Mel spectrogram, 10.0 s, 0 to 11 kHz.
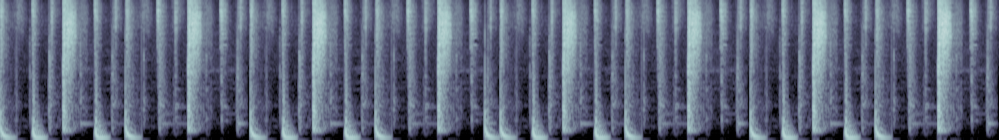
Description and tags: breakbeat hiphop A4 4bar 96bpm
Simple beat recorded from Octatrack, processed with Analog Heat. Four bars, 96 BPM. 4/6
breakbeat, hiphop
